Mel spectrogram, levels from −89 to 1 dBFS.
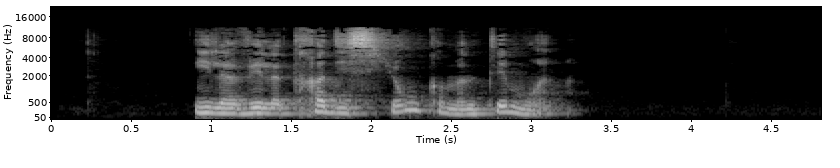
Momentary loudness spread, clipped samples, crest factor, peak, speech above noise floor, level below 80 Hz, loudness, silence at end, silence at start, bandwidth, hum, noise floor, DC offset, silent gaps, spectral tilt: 15 LU; under 0.1%; 24 dB; -4 dBFS; 55 dB; -70 dBFS; -24 LUFS; 1.65 s; 0.9 s; 11.5 kHz; none; -81 dBFS; under 0.1%; none; -3 dB/octave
